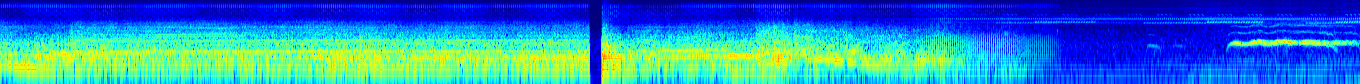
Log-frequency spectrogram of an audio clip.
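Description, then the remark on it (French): A car engine hums steadily at night on a deserted street with few houses, then its pitch sinks as the vehicle slows to stop in front of a house and the motor cuts off, leaving quiet with a soft hooting call. “Il va arrêter la voiture devant la maison.”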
